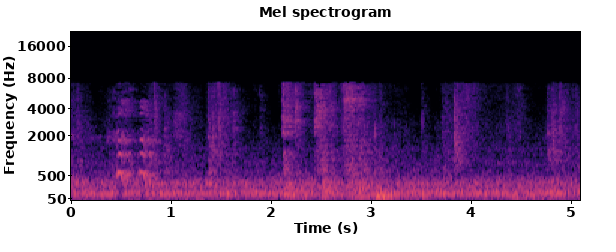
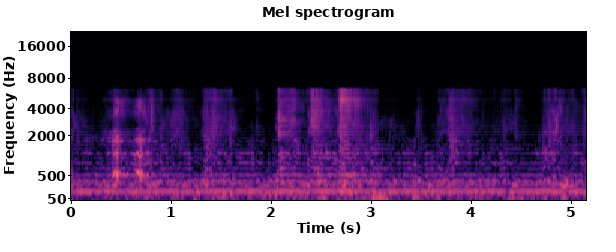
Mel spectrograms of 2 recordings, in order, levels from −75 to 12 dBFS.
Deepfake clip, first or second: second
